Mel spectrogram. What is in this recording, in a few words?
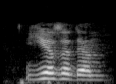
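"йӧзӧдӧм", Komi, female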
